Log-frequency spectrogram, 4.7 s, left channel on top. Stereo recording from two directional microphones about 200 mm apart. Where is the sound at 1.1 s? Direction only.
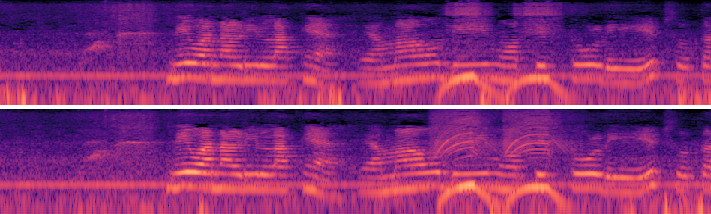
20° right (ahead or behind).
